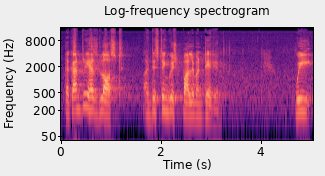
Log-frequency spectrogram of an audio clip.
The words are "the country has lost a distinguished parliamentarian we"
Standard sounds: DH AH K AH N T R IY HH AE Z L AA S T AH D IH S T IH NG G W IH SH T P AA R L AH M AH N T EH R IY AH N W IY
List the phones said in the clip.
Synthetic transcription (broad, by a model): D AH K AH N T R IY HH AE Z L AA S T AH D IH S T IH NG G W IH SH T P AA R L AH M AH N T EH R IY AH N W IY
